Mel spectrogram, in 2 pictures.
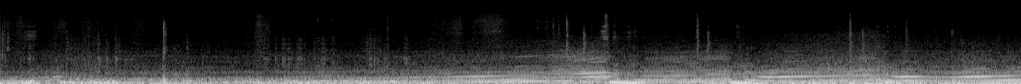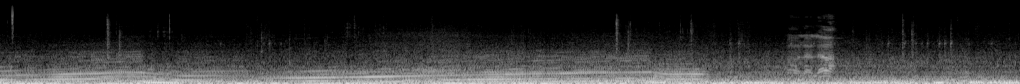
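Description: A 2018 Audi RS5 with a turbo engine accelerating hard out of corners, its engine note rising in repeated sweeping pulls with gear changes, loud and continuous from inside the cabin, while someone talks over it.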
